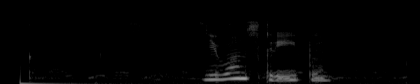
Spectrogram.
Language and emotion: Russian, sad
